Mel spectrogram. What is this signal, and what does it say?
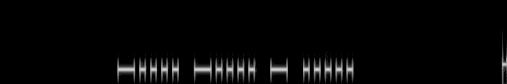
Morse code, heard as a keyed tone, about 22 wpm, 700 Hz. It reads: 66T5
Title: Four Challenging Letter-Number Combinations 22wpm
